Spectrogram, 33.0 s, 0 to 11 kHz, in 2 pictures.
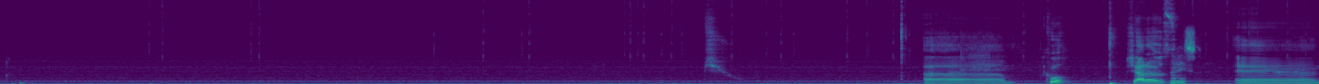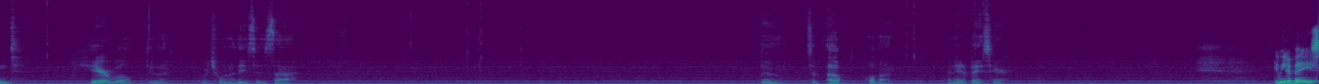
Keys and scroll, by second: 7.5-11.2 typing, 13.8-16.2 typing, 18.4 space, 29.7-31.3 typing, 32.3 i.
